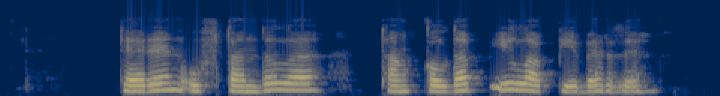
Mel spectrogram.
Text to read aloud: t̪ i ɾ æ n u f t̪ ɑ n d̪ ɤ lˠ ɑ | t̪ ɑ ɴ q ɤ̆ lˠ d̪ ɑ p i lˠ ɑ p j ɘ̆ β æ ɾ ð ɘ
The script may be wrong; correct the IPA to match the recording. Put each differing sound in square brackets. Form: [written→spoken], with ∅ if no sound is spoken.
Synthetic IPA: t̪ [i→æ] ɾ æ n u f t̪ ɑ n d̪ ɤ lˠ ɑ | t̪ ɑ ɴ q ɤ̆ lˠ d̪ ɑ p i lˠ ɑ p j ɘ̆ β æ ɾ ð ɘ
